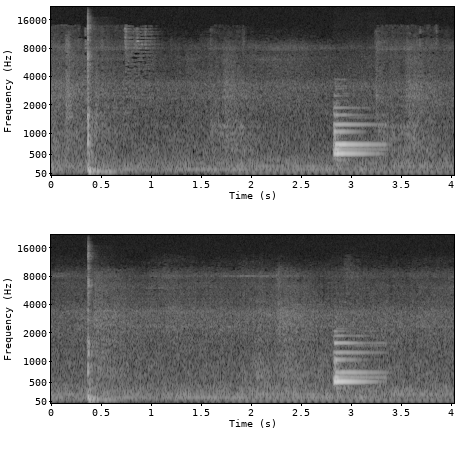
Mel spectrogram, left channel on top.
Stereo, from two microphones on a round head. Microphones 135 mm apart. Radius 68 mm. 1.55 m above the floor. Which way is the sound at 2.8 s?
50° left (ahead or behind).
